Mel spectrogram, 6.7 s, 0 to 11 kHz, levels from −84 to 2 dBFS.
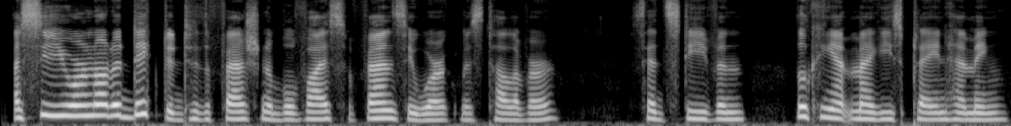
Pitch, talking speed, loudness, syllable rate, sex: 200 Hz, 195 wpm, -19 LUFS, 6.0 syllables/s, female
